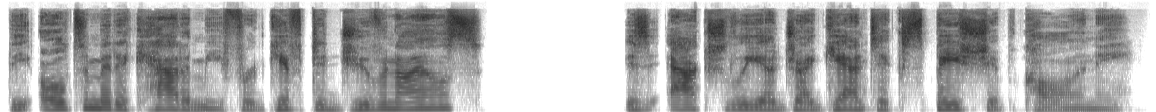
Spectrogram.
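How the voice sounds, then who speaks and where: A man's voice: a little high, lively intonation, fairly quick, fairly bright tone, no room sound, clean studio sound. A man voicing a mischievous, taunting teenage boy schemer in a video game, with a light boyish voice and a theatrical, teasing delivery. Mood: grave, explanatory. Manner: theatrical, teasing, swinging between sing-song and cold. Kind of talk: animated video game dub acting.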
